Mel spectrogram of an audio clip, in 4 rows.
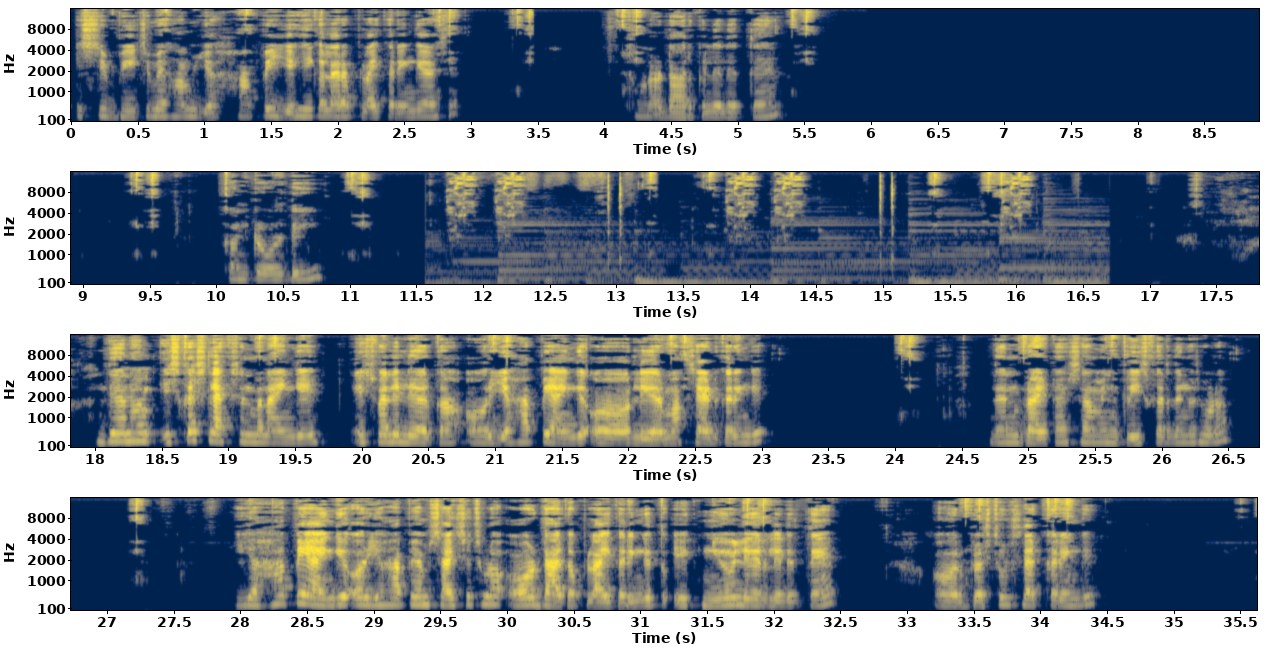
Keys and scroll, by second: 8.2 ctrl+z, 24.4 ctrl+z.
